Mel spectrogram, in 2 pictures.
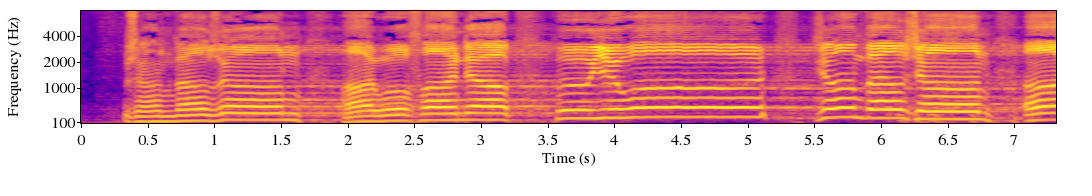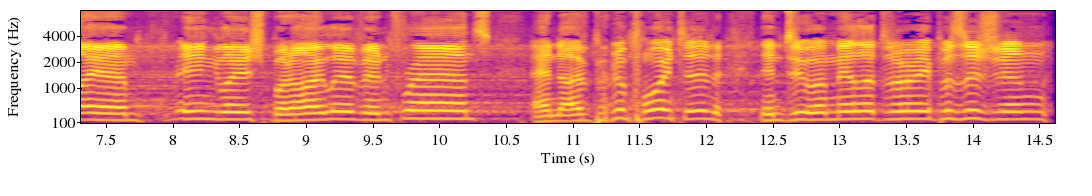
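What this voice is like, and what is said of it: Russell Crowe impression, singing. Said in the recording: “an impression of Russell Crowe singing in Les Mis ... You have reverb for him? ... Give me some reverb.”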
